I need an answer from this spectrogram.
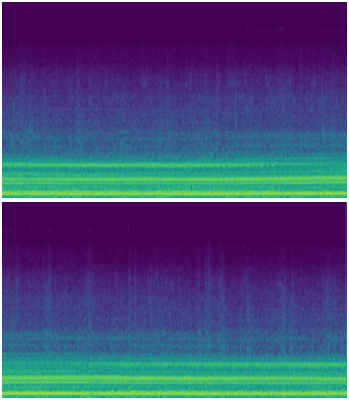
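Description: Motorcycle engine running steadily while riding, its pitch holding level.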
